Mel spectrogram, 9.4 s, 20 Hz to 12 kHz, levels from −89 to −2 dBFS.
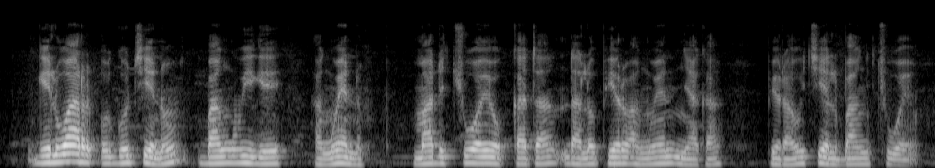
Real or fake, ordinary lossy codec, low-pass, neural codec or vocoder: real; MP3, 64 kbps; 7.2 kHz; none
